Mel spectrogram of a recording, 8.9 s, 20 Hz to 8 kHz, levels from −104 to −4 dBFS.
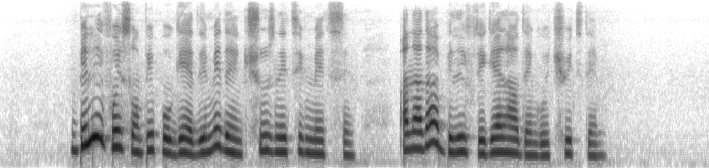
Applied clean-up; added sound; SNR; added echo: none; none; none; none.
